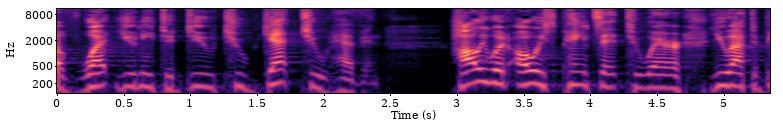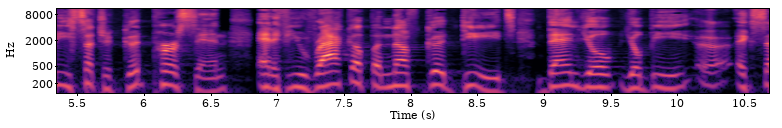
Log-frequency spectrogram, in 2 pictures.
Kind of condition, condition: setting, large echoing room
